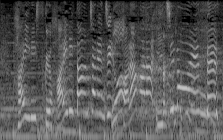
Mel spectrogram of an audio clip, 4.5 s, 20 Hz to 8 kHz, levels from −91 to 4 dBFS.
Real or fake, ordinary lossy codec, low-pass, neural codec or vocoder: real; none; none; none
